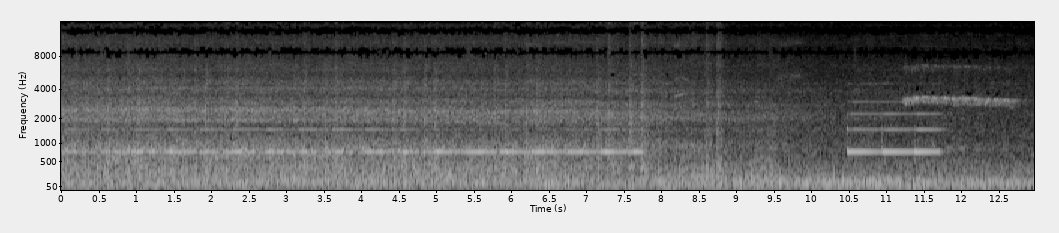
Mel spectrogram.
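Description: KRL Commuter Line electric train (ex-JR 205 series) running past close by: steady train noise with a steady high tone that stops about eight seconds in. Near the end an approaching train sounds its horn: a short note, then a higher one.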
